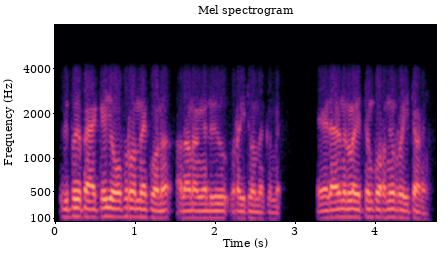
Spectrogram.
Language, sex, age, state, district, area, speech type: Malayalam, male, 18-30, Kerala, Pathanamthitta, rural, conversation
